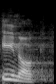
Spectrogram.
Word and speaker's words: Enoch: In English, the pronunciation is Enoch.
